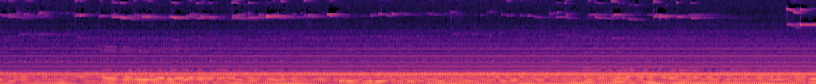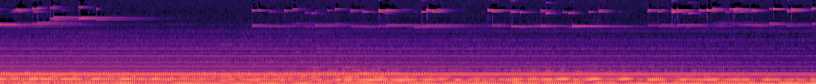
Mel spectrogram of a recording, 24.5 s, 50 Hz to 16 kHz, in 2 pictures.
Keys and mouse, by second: 1.3-5.2 ctrl+alt+drag, 5.5-7.2 drag, 7.6-9.5 alt+drag, 10.0 click, 12.0-15.5 alt+drag, 15.9-20.2 drag, 20.9-22.0 alt+drag, 22.7-24.2 drag.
